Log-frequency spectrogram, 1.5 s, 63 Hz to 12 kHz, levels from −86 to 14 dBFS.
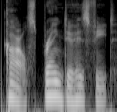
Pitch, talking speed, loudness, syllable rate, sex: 110 Hz, 205 wpm, -17 LUFS, 3.8 syllables/s, male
